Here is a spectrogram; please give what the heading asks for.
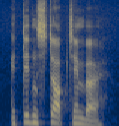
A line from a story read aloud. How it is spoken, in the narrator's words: Hannah called out to me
